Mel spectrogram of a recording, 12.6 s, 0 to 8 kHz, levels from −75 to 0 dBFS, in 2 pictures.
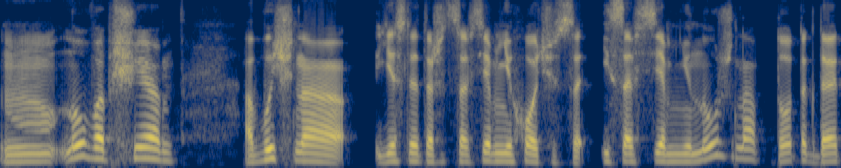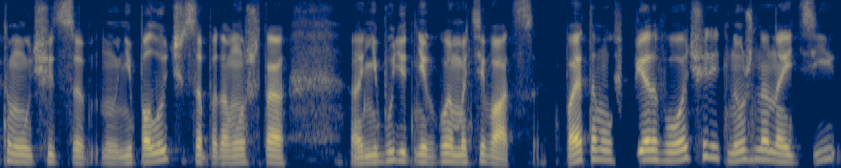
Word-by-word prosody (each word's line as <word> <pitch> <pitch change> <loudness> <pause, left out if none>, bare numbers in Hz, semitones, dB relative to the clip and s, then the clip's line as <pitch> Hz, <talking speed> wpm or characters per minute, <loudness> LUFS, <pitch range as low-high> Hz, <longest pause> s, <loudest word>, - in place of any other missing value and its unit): М, 135 +2 -1
ну, 215 +4 +3
вообще, 185 -5 +4 0.5
обычно, 140 -2 +4 0.2
если 140 +3 +2
это 130 - +2
ж - - +1
совсем 140 +2 +1
не 135 - +4
хочется 130 -2 +1 0.2
и 140 - -5
совсем 135 0 +3
не 135 0 -1
нужно, 185 - -2
то 140 +2 +1
тогда 130 - +2
этому 140 -2 +1
учиться, 120 -3 -5
ну, 110 -1 -10
не 115 +3 -7
получится, 130 +2 -2
потому 115 +1 -4
что, 115 -2 0 0.5
а, - - -2
не 120 +3 -4
будет 150 +1 -5
никакой 130 +2 -2
мотивации. 125 -1 -4
Поэтому, 170 -2 0
в - - -15
1 160 -2 +1
очередь, 200 +1 -6
нужно 165 +4 -4
найти 135 +3 -4
140 Hz, 160 wpm, -19 LUFS, 125-160 Hz, 0.5 s, вообще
